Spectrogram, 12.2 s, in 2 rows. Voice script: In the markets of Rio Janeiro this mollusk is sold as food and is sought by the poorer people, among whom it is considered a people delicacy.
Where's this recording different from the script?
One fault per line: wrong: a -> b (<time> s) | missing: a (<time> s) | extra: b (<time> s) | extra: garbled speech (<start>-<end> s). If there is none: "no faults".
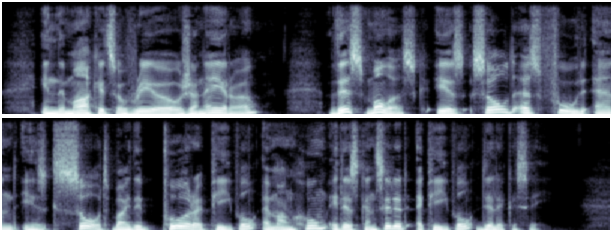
no faults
